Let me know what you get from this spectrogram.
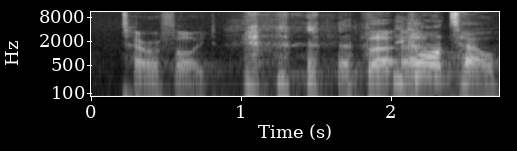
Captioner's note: laughs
